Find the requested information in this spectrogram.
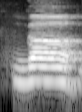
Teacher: कंठ में आपके थोड़ा सा कंपन फील हो रहा है।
